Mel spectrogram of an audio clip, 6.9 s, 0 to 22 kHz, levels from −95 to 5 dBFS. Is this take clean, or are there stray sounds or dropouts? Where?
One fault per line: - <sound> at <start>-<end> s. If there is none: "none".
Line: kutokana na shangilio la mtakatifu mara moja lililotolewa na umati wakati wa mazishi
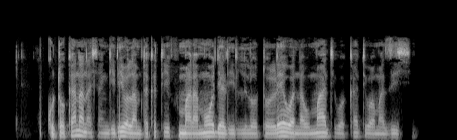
none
